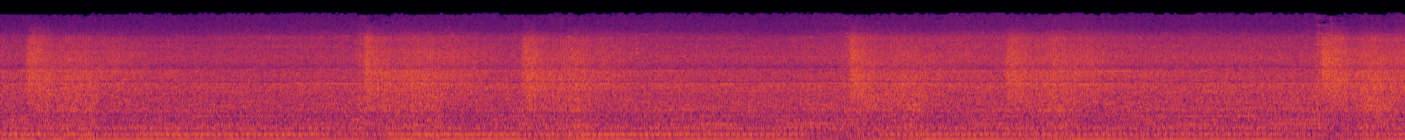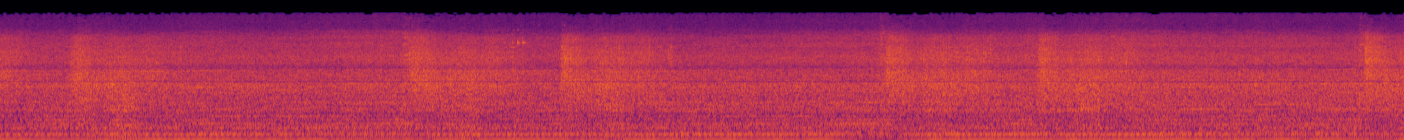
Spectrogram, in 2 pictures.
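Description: Colas Rail track tamping machine at work: its diesel engine runs steadily, and a harsh noise swells every two to three seconds as the machine tamps the ballast sleeper by sleeper.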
